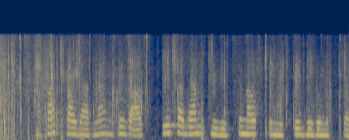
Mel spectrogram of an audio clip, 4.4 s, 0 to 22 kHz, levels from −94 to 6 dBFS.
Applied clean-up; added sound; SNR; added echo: neural mask model RNNoise.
